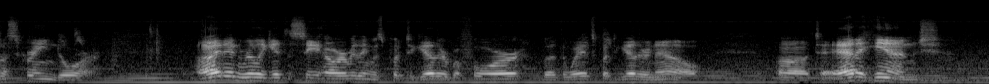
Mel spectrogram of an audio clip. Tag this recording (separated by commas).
Speech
